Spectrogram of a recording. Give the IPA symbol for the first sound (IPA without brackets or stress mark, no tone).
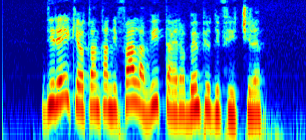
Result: d̪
